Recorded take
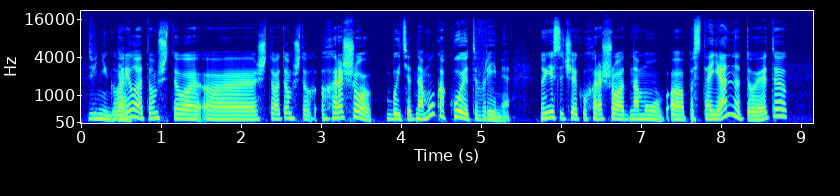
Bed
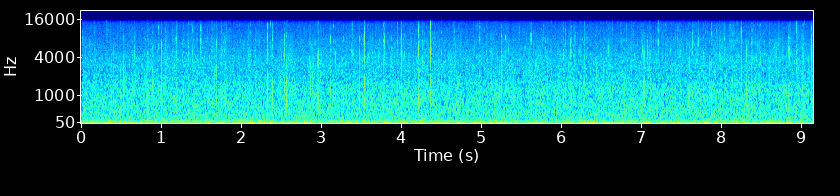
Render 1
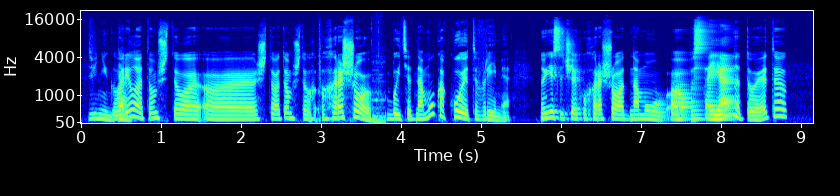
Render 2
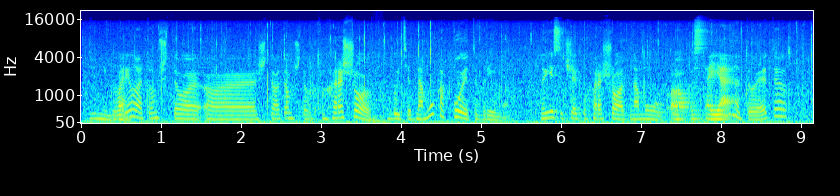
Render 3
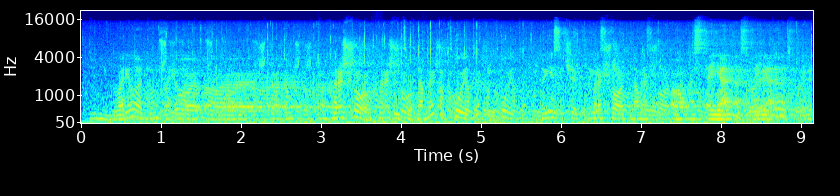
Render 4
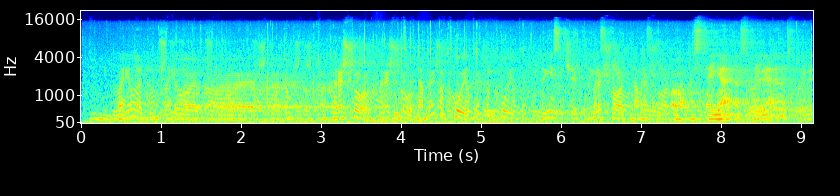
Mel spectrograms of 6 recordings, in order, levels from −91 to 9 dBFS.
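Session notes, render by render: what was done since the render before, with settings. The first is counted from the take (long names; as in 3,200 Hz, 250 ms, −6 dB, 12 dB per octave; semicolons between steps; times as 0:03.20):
0:02.78–0:03.93: level that may fall only so fast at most 64 dB per second; 0:05.86–0:06.50: flutter between parallel walls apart 8.8 metres, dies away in 0.27 s; 0:07.19–0:08.21: flutter between parallel walls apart 4.4 metres, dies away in 0.43 s
mix in bed −5.5 dB
repeating echo 578 ms, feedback 52%, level −4.5 dB; feedback echo with a swinging delay time 113 ms, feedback 76%, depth 76 cents, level −10 dB
level +8.5 dB; brickwall limiter −1 dBFS, peak gain reduction 2 dB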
